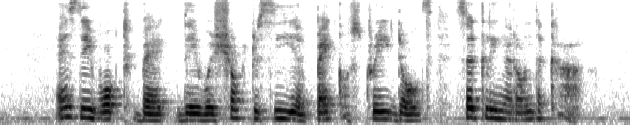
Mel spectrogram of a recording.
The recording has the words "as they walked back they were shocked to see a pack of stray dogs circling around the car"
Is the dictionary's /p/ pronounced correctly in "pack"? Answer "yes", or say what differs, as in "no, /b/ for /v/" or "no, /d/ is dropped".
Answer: no, /b/ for /p/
